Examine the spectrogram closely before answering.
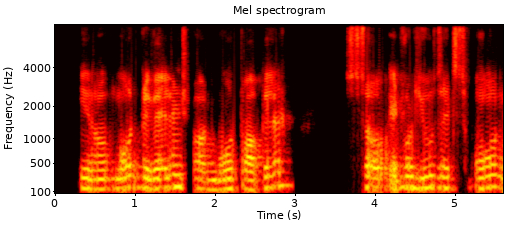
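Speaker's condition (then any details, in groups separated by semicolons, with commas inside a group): No condition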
